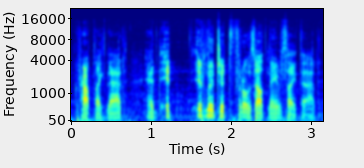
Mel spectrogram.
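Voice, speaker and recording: On a game stream, a young German man with a light accent reads chat and meanders through a story, often starting over. His medium-pitched voice is fairly bright with lively intonation at normal speed, and faint music sits behind him.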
